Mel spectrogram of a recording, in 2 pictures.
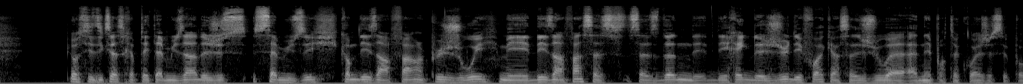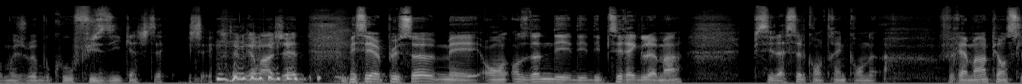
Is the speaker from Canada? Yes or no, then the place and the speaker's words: yes; Winnipeg, Manitoba, Canada; born there; Cree. Ma réserve est 6-7 heures au nord de Winnipeg. Je suis né à Winnipeg. C'est Opaskwayak Cree Nation.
